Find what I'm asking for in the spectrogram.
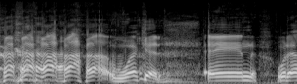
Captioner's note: laughing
